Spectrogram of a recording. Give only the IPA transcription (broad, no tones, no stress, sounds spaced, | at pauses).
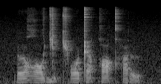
ɽ œ ʁ ɔ ɟ ɛ cʰ ɔ ʈ e q ɔ qʰ œ ɾ ø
